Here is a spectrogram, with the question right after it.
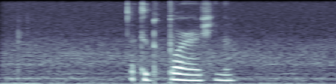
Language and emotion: Russian, neutral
